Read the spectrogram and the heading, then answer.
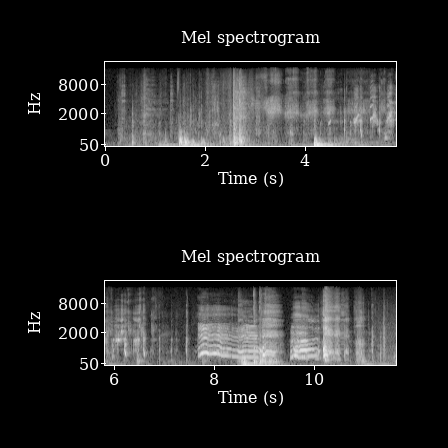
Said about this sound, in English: You're snorting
